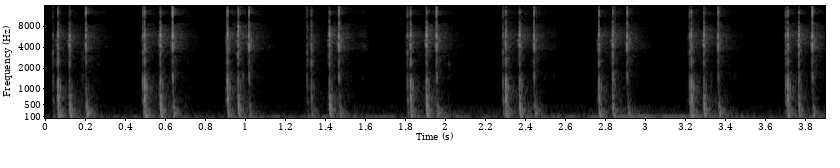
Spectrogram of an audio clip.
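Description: Long nails rapidly tap the plastic keycaps of a gold MacBook Air keyboard. The result is quick clusters of sharp, bright clicks that repeat in short bursts, each click dying away almost instantly.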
